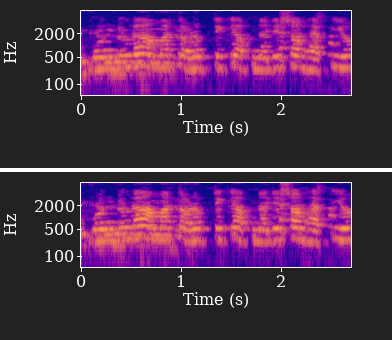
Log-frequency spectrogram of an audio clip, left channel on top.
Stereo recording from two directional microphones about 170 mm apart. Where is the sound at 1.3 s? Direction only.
5° left (ahead or behind).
